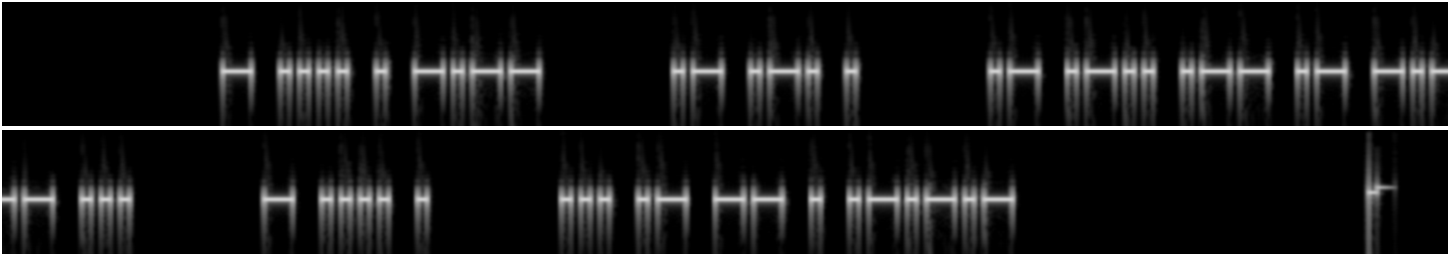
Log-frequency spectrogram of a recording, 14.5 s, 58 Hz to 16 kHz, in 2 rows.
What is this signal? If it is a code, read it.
Morse code, heard as a keyed tone, about 25 wpm, 700 Hz. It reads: THEY ARE ALWAYS THE SAME.
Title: 2x Word-Spacing - Sentences from Top 300 Words - 25wpm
